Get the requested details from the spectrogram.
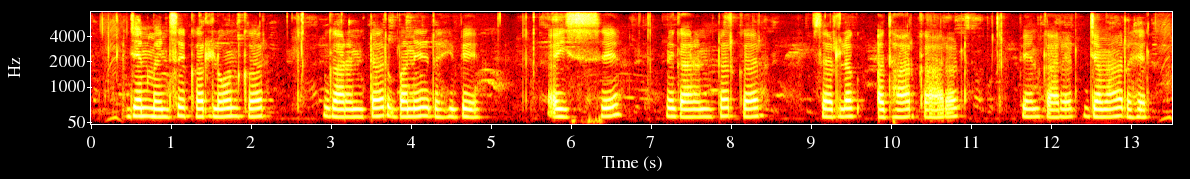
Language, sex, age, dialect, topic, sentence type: Chhattisgarhi, female, 25-30, Northern/Bhandar, banking, statement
